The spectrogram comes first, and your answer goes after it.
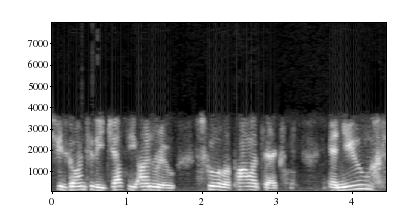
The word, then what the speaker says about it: Unruh: It's Unruh. Willie Brown always pronounced his name Unruh.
